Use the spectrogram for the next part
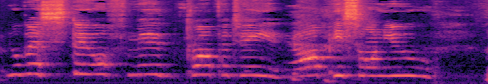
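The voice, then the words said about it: Put-on Cockney street urchin accent. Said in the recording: “Cabbage often gets a Cockney accent from us ... he's a rambunctious British street urchin”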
